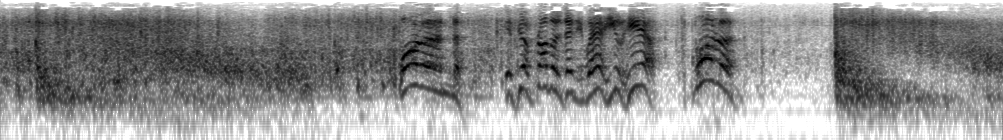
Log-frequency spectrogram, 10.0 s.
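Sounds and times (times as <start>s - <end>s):
rifle gunshot: 0.0s - 3.1s, 8.3s - 10.0s
speech: 4.0s - 7.5s.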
